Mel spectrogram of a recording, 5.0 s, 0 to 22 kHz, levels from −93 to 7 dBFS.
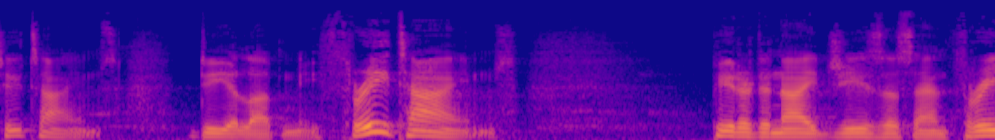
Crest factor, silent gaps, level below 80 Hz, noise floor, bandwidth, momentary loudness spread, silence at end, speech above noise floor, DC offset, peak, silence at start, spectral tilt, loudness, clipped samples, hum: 20 dB; none; -62 dBFS; -65 dBFS; 15 kHz; 18 LU; 0 s; 34 dB; under 0.1%; -12 dBFS; 0 s; -6.5 dB/octave; -31 LUFS; under 0.1%; none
